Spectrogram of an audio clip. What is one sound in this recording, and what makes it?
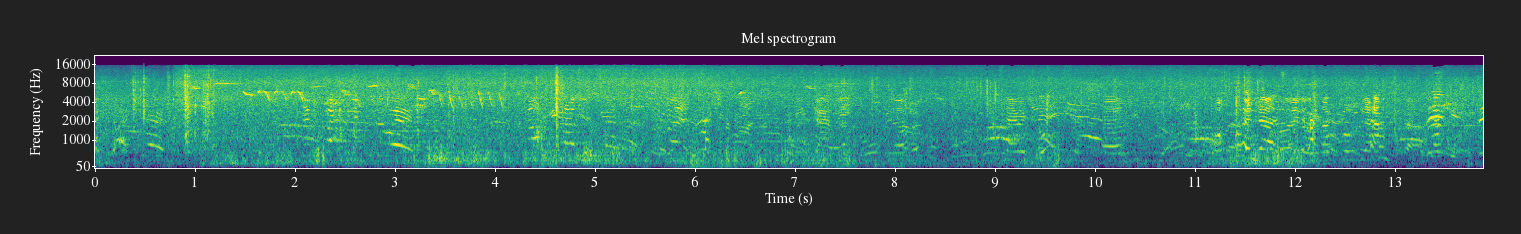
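Oars dip and splash rhythmically in water.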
